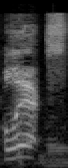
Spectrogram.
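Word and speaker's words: Blitzø: Uh Blitz? The O is silent.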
